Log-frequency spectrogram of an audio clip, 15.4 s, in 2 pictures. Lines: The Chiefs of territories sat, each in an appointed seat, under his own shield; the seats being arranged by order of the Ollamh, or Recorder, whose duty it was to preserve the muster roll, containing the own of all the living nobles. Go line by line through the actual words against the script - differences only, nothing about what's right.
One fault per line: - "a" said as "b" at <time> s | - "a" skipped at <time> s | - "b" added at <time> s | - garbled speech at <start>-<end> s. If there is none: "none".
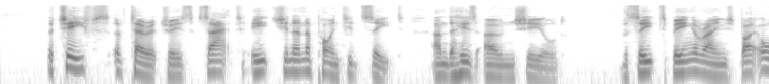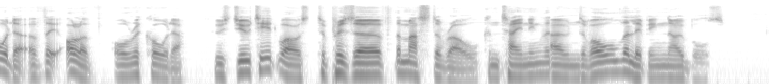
none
